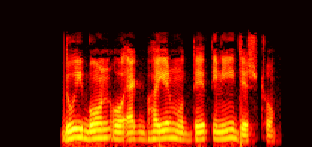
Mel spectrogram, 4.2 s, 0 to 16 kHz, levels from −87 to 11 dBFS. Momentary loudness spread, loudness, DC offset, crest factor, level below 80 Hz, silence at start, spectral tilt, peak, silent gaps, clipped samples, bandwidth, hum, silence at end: 10 LU; -15 LUFS; under 0.1%; 14 dB; -48 dBFS; 0.8 s; -6.5 dB/octave; -2 dBFS; none; under 0.1%; 7.4 kHz; none; 0.5 s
